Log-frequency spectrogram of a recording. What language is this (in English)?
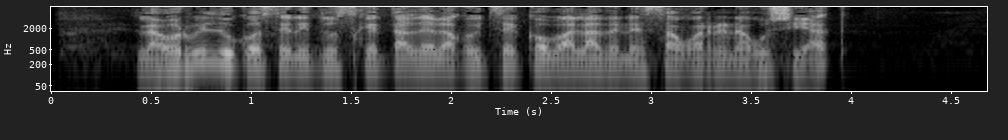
Basque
